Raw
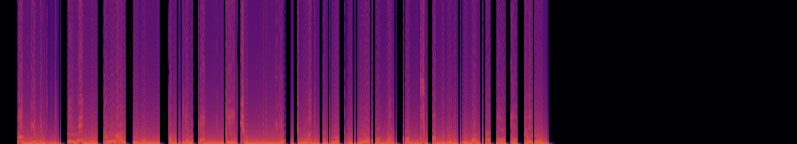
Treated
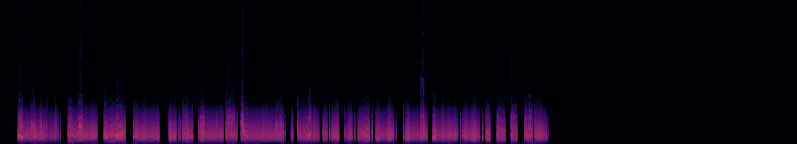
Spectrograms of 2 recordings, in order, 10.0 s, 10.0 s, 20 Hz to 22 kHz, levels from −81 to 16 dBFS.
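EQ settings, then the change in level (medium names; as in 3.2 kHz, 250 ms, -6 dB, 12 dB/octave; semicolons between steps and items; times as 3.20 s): high-pass 1.2 kHz 24 dB/octave; distance through air 390 m; -4.5 dB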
